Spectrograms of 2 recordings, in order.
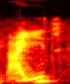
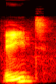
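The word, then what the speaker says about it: בית: It takes too long for the speaker to say bayit, and we want to get to the accent on the next word, so it just becomes beit.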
